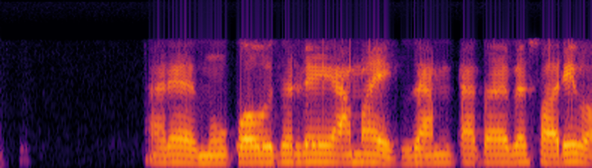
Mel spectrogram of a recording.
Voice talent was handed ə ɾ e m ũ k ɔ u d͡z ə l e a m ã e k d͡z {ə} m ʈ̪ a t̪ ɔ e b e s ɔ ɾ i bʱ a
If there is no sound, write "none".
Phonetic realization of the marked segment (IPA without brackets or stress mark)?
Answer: a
